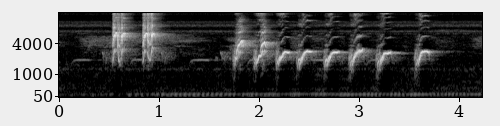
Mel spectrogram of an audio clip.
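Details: Kalimantan greater green leafbird, a young male losing mottled plumage and gaining a black throat, singing actively: two harsh buzzy bursts, then eight clear upslurred whistles repeated about every quarter second over a faint low hum.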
